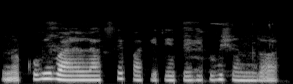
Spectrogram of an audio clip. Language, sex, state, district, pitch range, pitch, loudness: Bengali, female, Assam, Hailakandi, 195-220 Hz, 205 Hz, -19 LUFS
